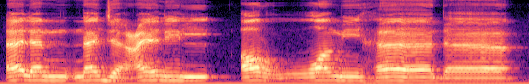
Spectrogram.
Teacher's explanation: نون کے بعد جیم ہے، جیم حروف قلقلہ میں سے ہے اور جیم ساکن ہے، لہٰذا جیم پر قلقلہ کیا جائے گا۔ أَلَمْ نَجْعَلِ الْأَرْضَ مِهَادًا حمزہ کو را سے ملائیں گے، را کو موٹا کر کے پڑھیں گے، ضاد بھی موٹا پڑھا جائے گا۔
